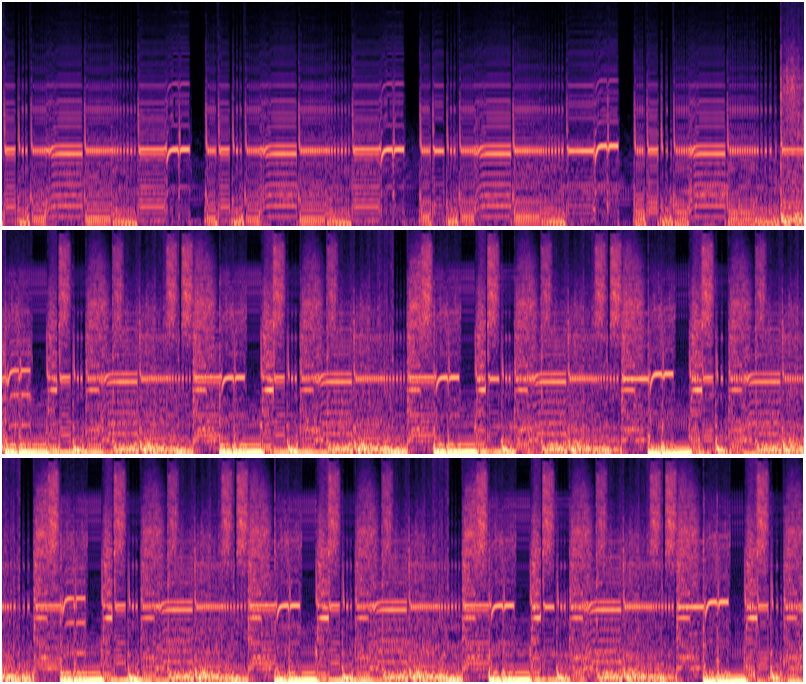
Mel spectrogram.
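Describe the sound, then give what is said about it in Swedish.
Electronic music from the Bionic Commando video game soundtrack opens sparse and pulsing with brief dropouts, then swells into a dense, loud, driving section with heavy bass that continues to the end. “i soundtracket till Bionic Commando så hittade man den här låten”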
